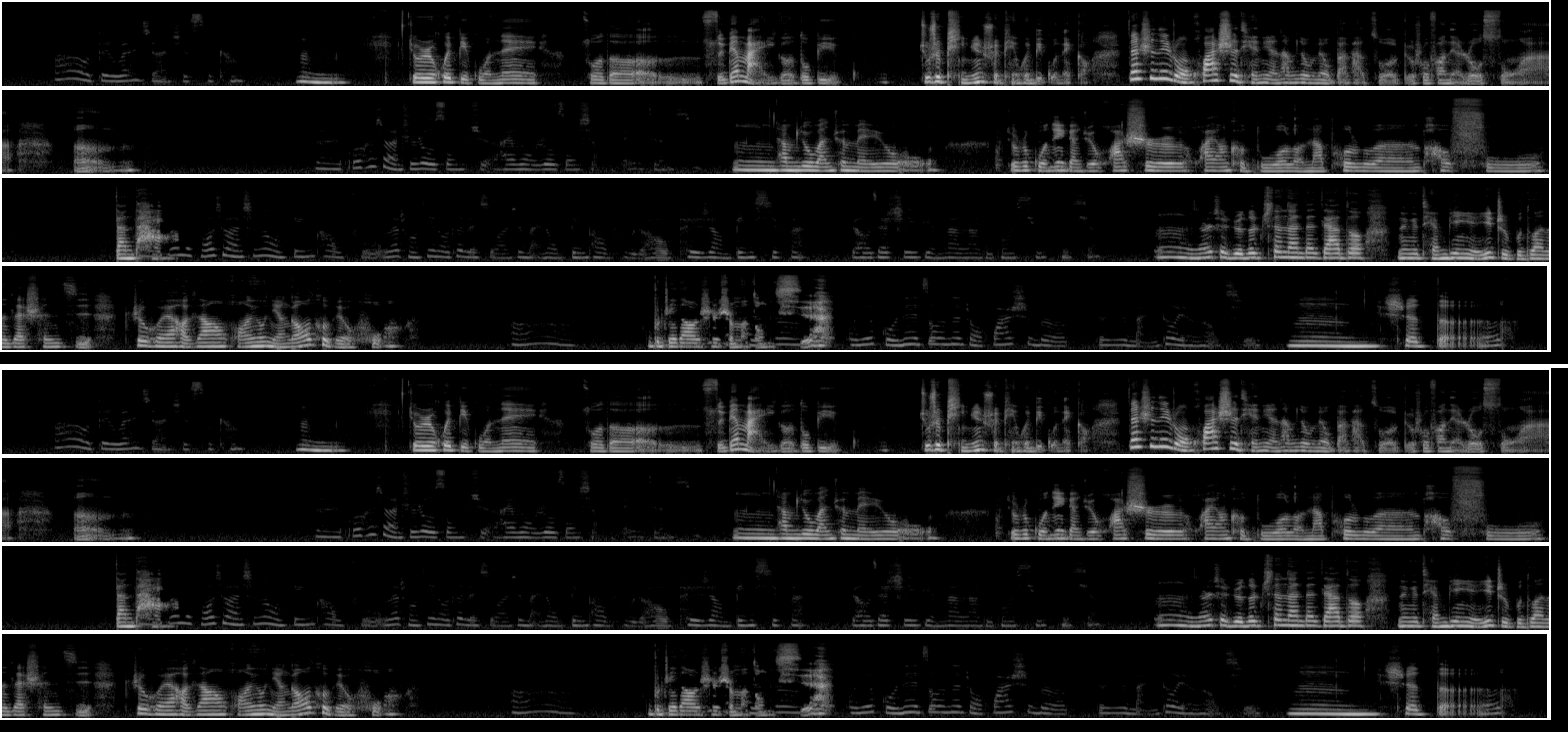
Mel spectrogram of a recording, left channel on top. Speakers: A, on the left; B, on the left.
A: 哦，对，我也很喜欢吃司康，
B: 嗯。就是会比国内做的随便买一个都比，就是平均水平会比国内高。但是那种花式甜点他们就没有办法做了比如说放点肉松啊，嗯
A: 对，我很喜欢吃肉松卷，还有那种肉松小杯，就很香。
B: 嗯，他们就完全没有。就是国内感觉花式花样可多了，
A: 对，
B: 拿破仑、泡芙、蛋挞
A: 对，然后我好喜欢吃那种冰泡芙。我在重庆的时候特别喜欢去买那种冰泡芙，然后配上冰稀饭，然后再吃一点辣辣的东西，很香。
B: 嗯，而且觉得现在大家的那个甜品也一直不断的在升级，这回好像黄油年糕特别火，
A: 哦，对，
B: 不知道是什么东西。
A: 而且我觉得，
B: <laughs>
A: 我觉得国内做的那种花式的就是馒头也很好吃。
B: 嗯，是的，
